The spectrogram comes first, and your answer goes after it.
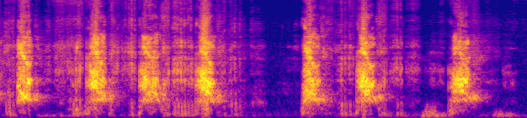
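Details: Playful French Bulldog barking at an orange pipe toy, seven loud, harsh barks, four close together, a short gap, then three more, spaced roughly half a second apart, with a person speaking encouragingly nearby.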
